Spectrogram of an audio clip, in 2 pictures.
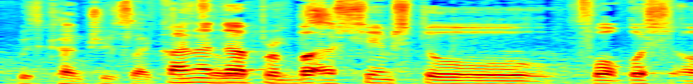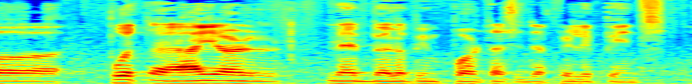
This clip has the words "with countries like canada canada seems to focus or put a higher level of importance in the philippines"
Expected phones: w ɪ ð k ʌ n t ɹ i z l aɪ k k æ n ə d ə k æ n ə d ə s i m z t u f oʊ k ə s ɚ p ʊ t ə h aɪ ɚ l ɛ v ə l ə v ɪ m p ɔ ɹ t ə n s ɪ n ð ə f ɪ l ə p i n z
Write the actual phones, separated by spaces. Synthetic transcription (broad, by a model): w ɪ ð k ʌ n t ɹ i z l aɪ k k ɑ n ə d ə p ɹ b s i m s t u f oʊ k ə s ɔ p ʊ t ə h aɪ ɚ l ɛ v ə l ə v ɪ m p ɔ ɹ t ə s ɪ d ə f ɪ l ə p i n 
